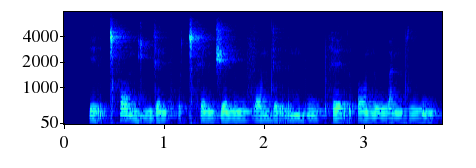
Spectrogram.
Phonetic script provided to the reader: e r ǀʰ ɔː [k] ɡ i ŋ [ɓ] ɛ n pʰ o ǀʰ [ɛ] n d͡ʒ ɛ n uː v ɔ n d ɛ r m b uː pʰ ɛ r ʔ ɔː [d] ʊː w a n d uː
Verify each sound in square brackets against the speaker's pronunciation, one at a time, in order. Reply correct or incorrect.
incorrect, incorrect, correct, incorrect

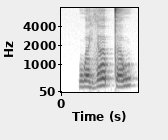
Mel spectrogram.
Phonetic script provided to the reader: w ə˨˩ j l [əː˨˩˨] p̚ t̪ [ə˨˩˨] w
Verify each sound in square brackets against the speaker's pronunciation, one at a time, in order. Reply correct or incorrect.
incorrect, incorrect

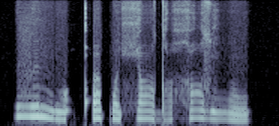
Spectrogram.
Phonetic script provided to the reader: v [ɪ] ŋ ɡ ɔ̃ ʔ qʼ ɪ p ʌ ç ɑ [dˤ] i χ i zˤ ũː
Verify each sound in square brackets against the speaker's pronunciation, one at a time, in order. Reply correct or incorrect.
correct, correct

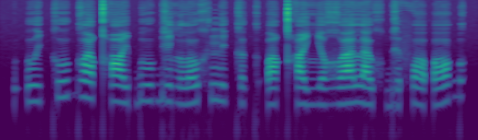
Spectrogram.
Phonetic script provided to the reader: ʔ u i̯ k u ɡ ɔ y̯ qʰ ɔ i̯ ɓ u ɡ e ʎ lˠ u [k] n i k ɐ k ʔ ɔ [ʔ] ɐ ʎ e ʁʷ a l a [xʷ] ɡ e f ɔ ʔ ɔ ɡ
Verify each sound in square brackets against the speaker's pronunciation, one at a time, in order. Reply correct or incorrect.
incorrect, incorrect, correct

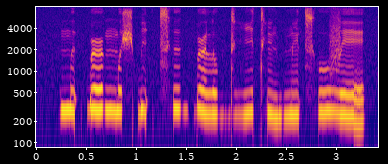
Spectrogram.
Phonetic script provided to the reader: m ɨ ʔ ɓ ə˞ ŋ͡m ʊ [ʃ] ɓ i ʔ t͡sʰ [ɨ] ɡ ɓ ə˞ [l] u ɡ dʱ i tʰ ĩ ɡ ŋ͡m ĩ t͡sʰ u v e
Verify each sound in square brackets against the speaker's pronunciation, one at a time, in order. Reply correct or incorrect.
correct, correct, correct

